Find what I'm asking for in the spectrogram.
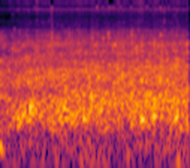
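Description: Clear, cold stream water flows and trickles at a natural waterfall pool, a close, steady burbling rush with no voices over it.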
